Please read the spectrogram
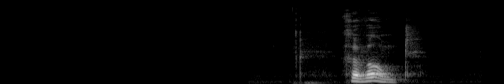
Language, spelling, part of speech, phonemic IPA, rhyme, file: Dutch, gewoond, verb, /ɣəˈʋoːnt/, -oːnt, Nl-gewoond.ogg
- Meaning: past participle of wonen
